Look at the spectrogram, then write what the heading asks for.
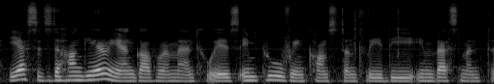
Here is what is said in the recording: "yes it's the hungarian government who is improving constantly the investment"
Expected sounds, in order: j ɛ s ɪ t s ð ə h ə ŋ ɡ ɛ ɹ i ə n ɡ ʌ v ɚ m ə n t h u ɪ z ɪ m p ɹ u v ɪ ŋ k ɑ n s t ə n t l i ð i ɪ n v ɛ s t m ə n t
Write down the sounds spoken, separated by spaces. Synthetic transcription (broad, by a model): j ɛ s ɪ t s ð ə h ə ŋ ɡ ɛ ɹ i ə n ɡ ʌ v ɚ m ə n t h u ɪ z ɪ m p ɹ u v ɪ ŋ k ɑ n s t ə n t l i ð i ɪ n v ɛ s t m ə n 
